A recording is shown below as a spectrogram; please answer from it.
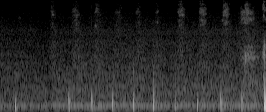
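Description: Faint kneaded eraser rubbing on graphite-covered drawing paper in short repeated strokes, about three a second, lifting graphite off to lighten the area.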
